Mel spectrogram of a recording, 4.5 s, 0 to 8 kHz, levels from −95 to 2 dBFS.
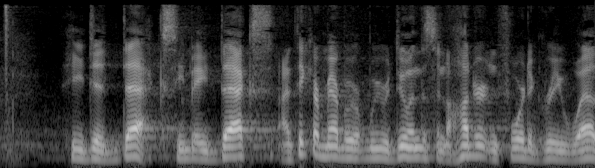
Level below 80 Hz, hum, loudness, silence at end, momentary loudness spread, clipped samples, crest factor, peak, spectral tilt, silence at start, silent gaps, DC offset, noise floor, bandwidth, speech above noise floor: -70 dBFS; none; -32 LUFS; 0 s; 10 LU; under 0.1%; 20 dB; -12 dBFS; -5 dB/octave; 0.05 s; none; under 0.1%; -55 dBFS; 7.6 kHz; 23 dB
